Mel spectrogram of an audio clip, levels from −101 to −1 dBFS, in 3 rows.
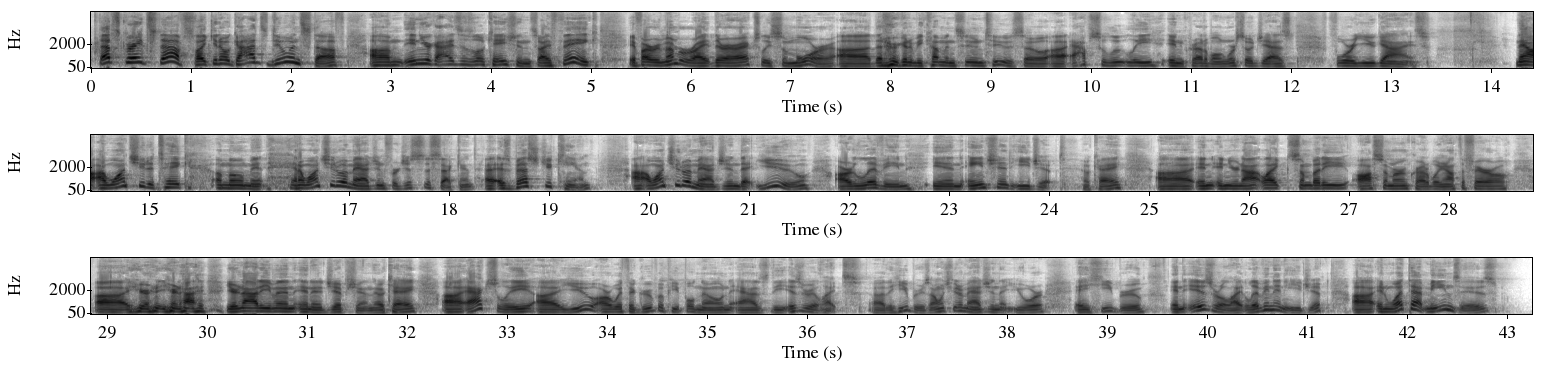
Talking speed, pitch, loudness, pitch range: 200 wpm, 130 Hz, -17 LUFS, 115-155 Hz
